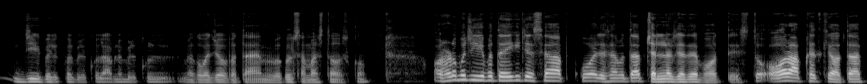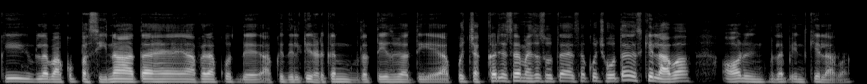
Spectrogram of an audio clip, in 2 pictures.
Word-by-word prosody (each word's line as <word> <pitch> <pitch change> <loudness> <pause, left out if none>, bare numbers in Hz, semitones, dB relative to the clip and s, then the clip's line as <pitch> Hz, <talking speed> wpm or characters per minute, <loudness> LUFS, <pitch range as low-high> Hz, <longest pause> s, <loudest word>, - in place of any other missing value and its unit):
जी, 130 +1 -4
बिल्कुल, 115 -1 -10
बिल्कुल। 105 -1 -13
आपने 120 +1 -11
बिल्कुल 105 - -15 0.3
मेरे 105 - -14
को 105 +1 -6
जो 110 +1 -5
बताया 100 0 -7
मैं 105 -1 -11
बिल्कुल 105 +3 -8
समझता 100 +1 -9
हूँ - - -8
उसको। - - -16 0.7
और 165 +4 +2
मुझे 215 -1 +2
ये 195 - +3
बताइए 180 -1 +3
कि 195 - -3
जैसे 175 -2 +1
आपको 160 -1 +1
जैसे 145 -1 -2
आपने 145 0 -2
बताया 150 +2 +3
आप 155 - -1
चलने 125 +1 +5
लग 130 - +4
जाते 120 0 +2
हैं 120 -2 +3
बहुत 100 -1 -4
तेज़, - - -12
तो - - -3
और 165 +4 +5
आपके 155 -2 +5
साथ 140 - -15
क्या - - +4
होता 120 +2 +2
है - - +5
आपकी 140 +4 -1
मतलब 125 0 +1
आपको 120 0 0
पसीना 120 +2 +2
आता 130 +1 +5
है? 125 0 +1
या 120 -2 +1
फिर 125 +1 +2
आपको 125 +1 -1
दे 110 0 -4
आपके 120 - -8
दिल 110 0 -5
की 135 - 0
धड़कन 110 +3 -2
मतलब 110 +2 -5
तेज़ 120 -1 -2
हो 115 - -5
जाती 115 0 -4
है? - - -4
आपको 105 +8 -3
चक्कर 125 +5 +1
जैसा 165 +2 +3
महसूस 150 0 -3
होता 145 +3 -2
है? 155 - -1
ऐसा 145 +2 -7
कुछ 150 -3 -11
होता 150 +7 0
है 205 - +2
इसके 185 0 0
अलावा 150 +1 +5 0.3
और 135 +2 +1
मतलब 120 +1 -7
इनके 120 +1 -7
अलावा? 115 +1 -7
125 Hz, 255 wpm, -24 LUFS, 115-150 Hz, 0.7 s, चलने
